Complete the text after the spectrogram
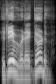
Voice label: "revlægølv", Hemsedal

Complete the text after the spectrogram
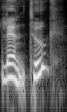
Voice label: "læntug", hemsedalsmaalet, tale

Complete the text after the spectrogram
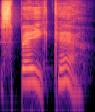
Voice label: "spæikæ", hemsedalsmaalet

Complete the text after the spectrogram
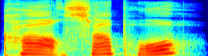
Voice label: "kasa paa", hemsedalsmaalet tale

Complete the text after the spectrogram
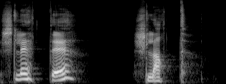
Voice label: "slættæ", hemsedalsmaalet, tale

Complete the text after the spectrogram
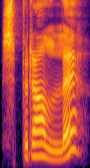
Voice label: "sprallæ", hemsedalsmaalet, tale

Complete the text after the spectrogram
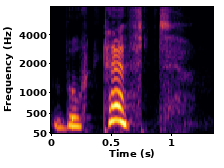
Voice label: "burthæft", hemsedalsmaalet tale

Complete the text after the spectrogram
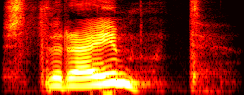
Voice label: "strøymt", hemsedalsmaalet

